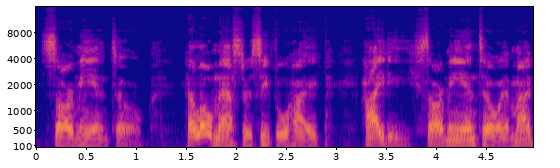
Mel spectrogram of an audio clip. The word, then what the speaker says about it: Heidi Sarmiento: Masters sifu Heidi sarmiento hello master sifu hi Heidi sarmiento am I pronouncing that correctly yes that is correct okay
